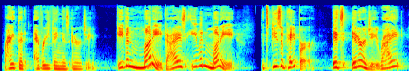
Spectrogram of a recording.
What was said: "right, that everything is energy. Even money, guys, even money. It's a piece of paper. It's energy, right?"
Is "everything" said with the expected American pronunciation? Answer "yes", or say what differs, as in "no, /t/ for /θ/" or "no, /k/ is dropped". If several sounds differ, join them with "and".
yes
